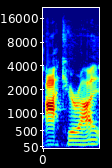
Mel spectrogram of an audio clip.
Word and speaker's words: Akira: got like heavy um Akira Vibes or I think like Acura is the correct way to say that but sounds kind of pretentious when you say it like that um yeah it's just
